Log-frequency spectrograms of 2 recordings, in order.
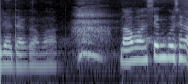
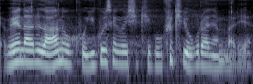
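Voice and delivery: usual speaking voice

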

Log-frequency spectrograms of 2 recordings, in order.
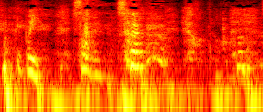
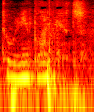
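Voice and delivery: hushed whisper; 9 semitones lower, 9 dB quieter than usual. Real, not acted. Hiding from the owner, whispering to friends. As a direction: keep it down.

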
